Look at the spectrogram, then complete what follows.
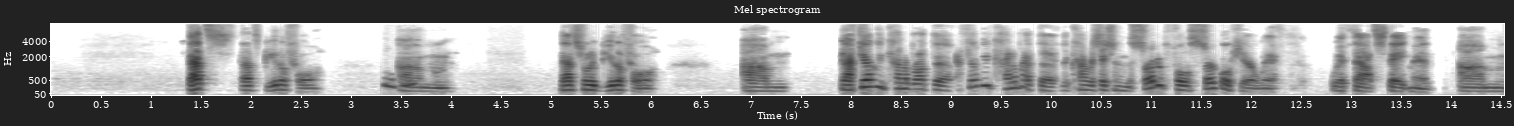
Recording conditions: video call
